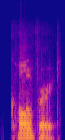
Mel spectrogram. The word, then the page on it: covert: American English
